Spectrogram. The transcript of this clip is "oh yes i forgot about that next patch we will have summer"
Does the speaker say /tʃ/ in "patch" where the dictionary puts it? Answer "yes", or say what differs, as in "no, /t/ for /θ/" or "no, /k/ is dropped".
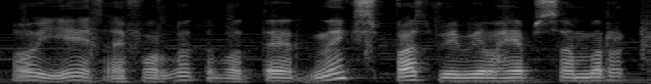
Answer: no, /s/ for /tʃ/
